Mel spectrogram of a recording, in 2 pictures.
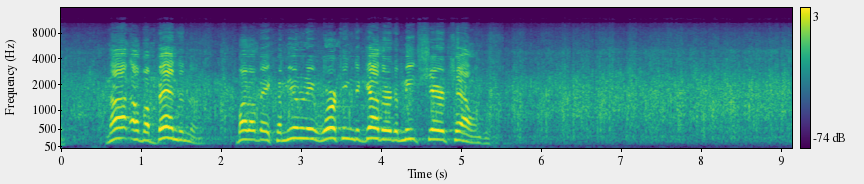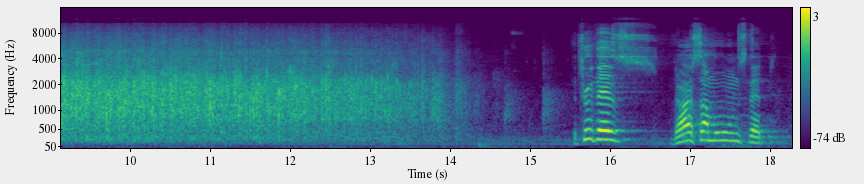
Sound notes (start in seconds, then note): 10.1 applause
